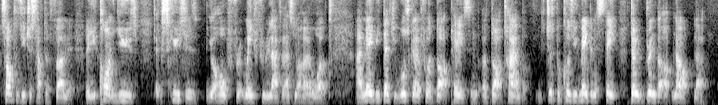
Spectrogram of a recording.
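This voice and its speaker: The speaker talks at a fairly quick pace in a London accent. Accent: London multicultural English. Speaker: YouTuber. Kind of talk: opinion vlog. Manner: serious, less playful.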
